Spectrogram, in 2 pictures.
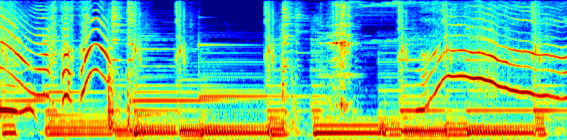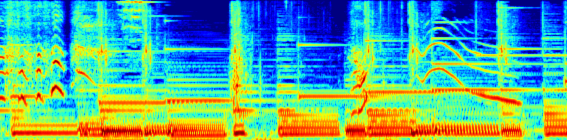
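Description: Bouncy children's cartoon music, a repeating pattern of chords, with high squeaky sounds that slide up and down laid over it: a short one at the start, a longer wavering one from about three to five seconds in, and another near the end.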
